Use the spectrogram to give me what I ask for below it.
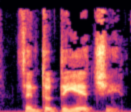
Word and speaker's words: Centodieci: The Centodieci, am I saying it right? – Centodieci. – Like Arrivederci.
